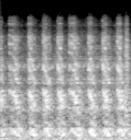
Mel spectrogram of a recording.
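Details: Cheap used excavator diesel being started; steady starter chug at several beats a second that never catches or picks up, cranking but not firing; it later started after being given heat and ran.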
